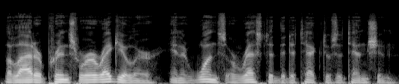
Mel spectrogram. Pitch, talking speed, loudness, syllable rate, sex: 95 Hz, 180 wpm, -17 LUFS, 6.3 syllables/s, male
